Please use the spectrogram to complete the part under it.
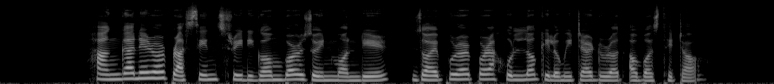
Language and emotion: Assamese, neutral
